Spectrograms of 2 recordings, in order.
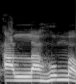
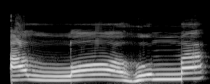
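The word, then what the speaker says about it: اللهم: সাথে সকলেই পড়বেন আল্লাহুম্মা অনেকে আল্লাহুম্মা বলে এটা ভুল উচ্চারণ আল্লাহুম্মা সঠিক উচ্চারণ আল্লাহুম্মা আল্লাহুম্মা আল্লাহুম্মা আজিরনি মিনান্নার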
